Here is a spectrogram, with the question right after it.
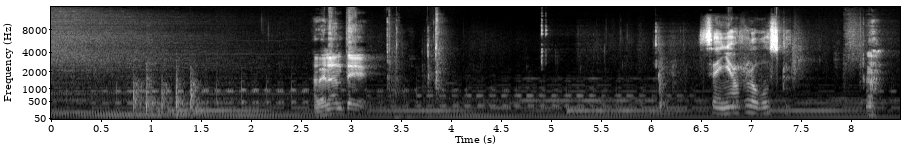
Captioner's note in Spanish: toques en la puerta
